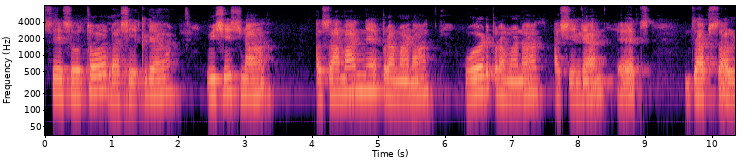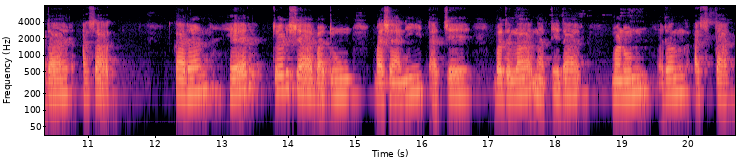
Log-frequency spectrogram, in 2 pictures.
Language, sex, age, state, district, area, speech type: Goan Konkani, female, 45-60, Goa, Murmgao, rural, read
